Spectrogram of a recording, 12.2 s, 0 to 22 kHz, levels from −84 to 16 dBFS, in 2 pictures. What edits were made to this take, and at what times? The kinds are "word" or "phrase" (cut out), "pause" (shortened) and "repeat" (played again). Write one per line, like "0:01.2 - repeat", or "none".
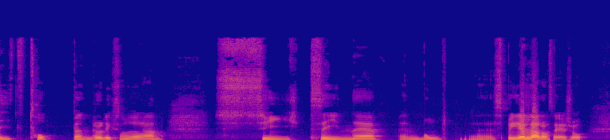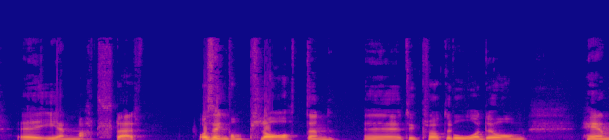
0:00.9 - word
0:03.1 - word
0:05.5 - word
0:08.4 - word
0:10.3 - word
0:10.6 - word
